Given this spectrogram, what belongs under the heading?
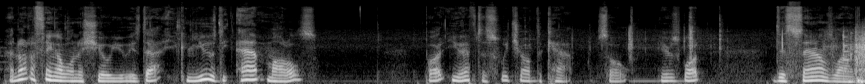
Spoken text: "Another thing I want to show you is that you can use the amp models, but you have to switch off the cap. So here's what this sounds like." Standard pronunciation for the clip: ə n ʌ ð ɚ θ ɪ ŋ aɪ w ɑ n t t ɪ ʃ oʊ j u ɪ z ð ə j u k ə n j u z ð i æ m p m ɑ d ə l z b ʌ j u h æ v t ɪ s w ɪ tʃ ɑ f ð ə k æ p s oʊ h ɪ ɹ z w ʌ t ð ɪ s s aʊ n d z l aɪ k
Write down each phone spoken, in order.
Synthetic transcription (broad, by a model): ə n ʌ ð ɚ θ ɪ ŋ aɪ w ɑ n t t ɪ ʃ oʊ j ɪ ɪ z ð ə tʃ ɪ k n j u z ð i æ p m ɑ d l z b ʌ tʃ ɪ h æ f t ɪ s w ɪ tʃ ɑ f ð ə k æ p s oʊ h ɪ ɹ z w ʌ t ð ɪ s s aʊ n d z l aɪ k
